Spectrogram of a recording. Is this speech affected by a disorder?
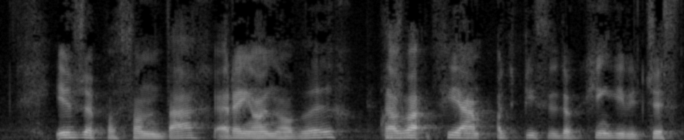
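Yes: Down syndrome; intellectual disability, intermittent memory lapses, difficulty with arithmetic and counting money.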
